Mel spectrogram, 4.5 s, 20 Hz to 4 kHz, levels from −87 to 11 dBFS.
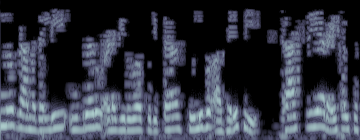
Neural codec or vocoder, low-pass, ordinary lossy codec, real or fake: none; 3.6 kHz; none; real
